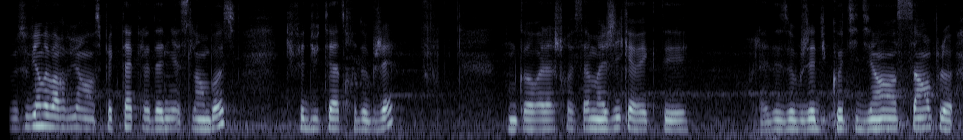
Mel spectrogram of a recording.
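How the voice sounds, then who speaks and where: A woman's fairly low, monotone voice with flat intonation and long, frequent pauses. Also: moderate pace. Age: 20s. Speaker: actress. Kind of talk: interview. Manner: halting, many fillers.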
